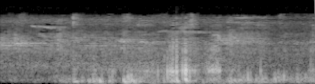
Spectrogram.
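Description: Footsteps on a wooden boardwalk: a run of dull, uneven thumps beginning about half a second in.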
